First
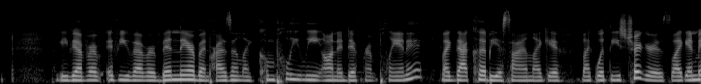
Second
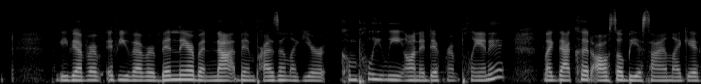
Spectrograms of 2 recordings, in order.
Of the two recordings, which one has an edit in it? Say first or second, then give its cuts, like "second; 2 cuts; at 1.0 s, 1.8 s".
first; 4 cuts; at 2.1 s, 2.5 s, 4.3 s, 4.9 s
